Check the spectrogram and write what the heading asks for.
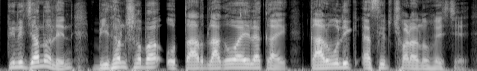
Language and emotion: Bengali, neutral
